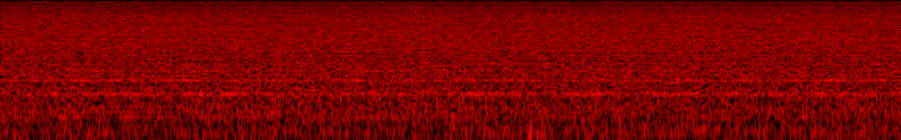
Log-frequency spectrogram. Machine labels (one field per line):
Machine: fan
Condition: normal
